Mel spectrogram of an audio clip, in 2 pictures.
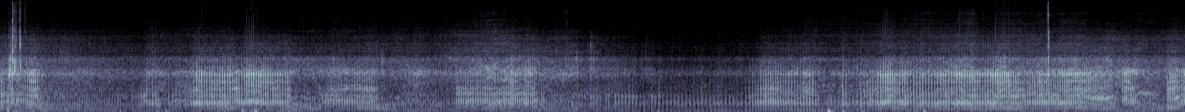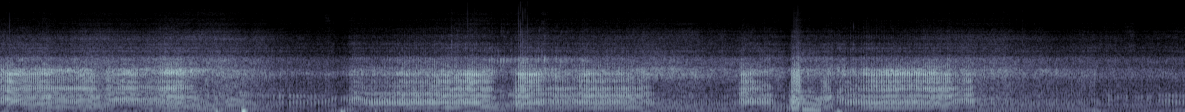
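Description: Motocross bike engine revving hard and easing off again and again as the throttle is opened and closed through the track's straights and corners. Scattered knocks and rattles from the bike over the rough dirt.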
